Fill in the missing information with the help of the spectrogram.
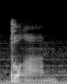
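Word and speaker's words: Blame!: Hailing from the semi-obscure manga Blom, yes, it's a it's actually pronounced that way. supposed to be the sound of a gun going off.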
